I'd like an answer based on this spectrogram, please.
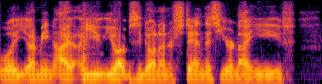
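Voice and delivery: ordinary talk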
